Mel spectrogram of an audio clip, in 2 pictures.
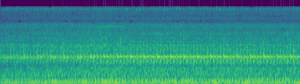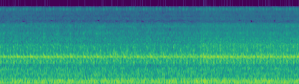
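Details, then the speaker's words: Toyota Innova Reborn diesel, engine cold and just started, oil filler cap opened: even diesel idle clatter with no deeper knocking or "ketimpung" thumping; normal cold idle. "Nah kita dengarkan ya ini kondisi mesin Masih dingin tidak ada suara bunyi keluntung-keluntung"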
